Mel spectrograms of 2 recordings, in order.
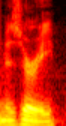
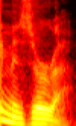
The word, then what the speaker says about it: Missouri: And while they were debating, there's this Republican state representative in Missouri. I should say Missouri. I guess that's how it's said, right? I think either one is accepted.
